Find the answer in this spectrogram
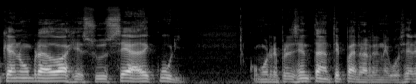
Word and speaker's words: Seade: El señor Seade tiene, o Cid se pronunciaría también, pero el señor Seade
